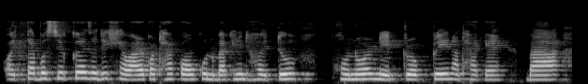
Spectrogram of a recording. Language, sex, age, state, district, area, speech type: Assamese, female, 30-45, Assam, Dibrugarh, rural, spontaneous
